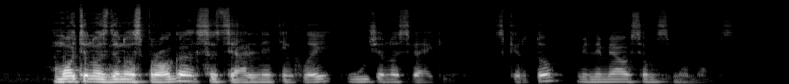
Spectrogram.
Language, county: Lithuanian, Vilnius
